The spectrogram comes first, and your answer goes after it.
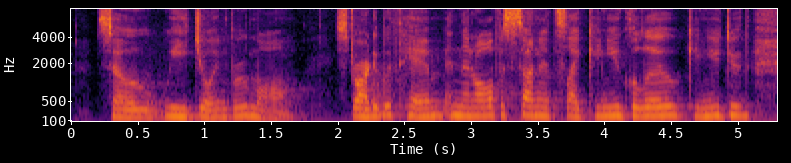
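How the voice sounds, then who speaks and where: A woman with a Philadelphia accent talks at a fairly quick pace in a fairly low pitch. Her loudness stays very even and her intonation fairly even. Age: 60s. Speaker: mother of a band captain. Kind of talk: interview. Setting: museum.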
